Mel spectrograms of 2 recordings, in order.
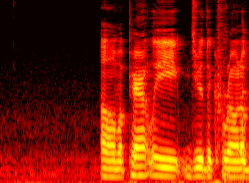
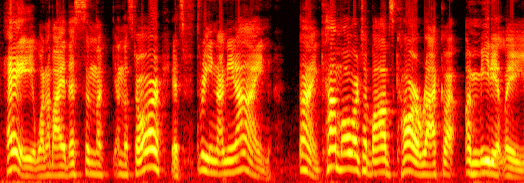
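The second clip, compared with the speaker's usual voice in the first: higher-pitched salesman pitch; advertising voice; 5 semitones higher, 3 dB louder than usual. Shown as a demonstration. Showing the chat his old advertising voice, advertising pitch. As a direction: pitch it like a car ad. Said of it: "you guys know my advertising voice".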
